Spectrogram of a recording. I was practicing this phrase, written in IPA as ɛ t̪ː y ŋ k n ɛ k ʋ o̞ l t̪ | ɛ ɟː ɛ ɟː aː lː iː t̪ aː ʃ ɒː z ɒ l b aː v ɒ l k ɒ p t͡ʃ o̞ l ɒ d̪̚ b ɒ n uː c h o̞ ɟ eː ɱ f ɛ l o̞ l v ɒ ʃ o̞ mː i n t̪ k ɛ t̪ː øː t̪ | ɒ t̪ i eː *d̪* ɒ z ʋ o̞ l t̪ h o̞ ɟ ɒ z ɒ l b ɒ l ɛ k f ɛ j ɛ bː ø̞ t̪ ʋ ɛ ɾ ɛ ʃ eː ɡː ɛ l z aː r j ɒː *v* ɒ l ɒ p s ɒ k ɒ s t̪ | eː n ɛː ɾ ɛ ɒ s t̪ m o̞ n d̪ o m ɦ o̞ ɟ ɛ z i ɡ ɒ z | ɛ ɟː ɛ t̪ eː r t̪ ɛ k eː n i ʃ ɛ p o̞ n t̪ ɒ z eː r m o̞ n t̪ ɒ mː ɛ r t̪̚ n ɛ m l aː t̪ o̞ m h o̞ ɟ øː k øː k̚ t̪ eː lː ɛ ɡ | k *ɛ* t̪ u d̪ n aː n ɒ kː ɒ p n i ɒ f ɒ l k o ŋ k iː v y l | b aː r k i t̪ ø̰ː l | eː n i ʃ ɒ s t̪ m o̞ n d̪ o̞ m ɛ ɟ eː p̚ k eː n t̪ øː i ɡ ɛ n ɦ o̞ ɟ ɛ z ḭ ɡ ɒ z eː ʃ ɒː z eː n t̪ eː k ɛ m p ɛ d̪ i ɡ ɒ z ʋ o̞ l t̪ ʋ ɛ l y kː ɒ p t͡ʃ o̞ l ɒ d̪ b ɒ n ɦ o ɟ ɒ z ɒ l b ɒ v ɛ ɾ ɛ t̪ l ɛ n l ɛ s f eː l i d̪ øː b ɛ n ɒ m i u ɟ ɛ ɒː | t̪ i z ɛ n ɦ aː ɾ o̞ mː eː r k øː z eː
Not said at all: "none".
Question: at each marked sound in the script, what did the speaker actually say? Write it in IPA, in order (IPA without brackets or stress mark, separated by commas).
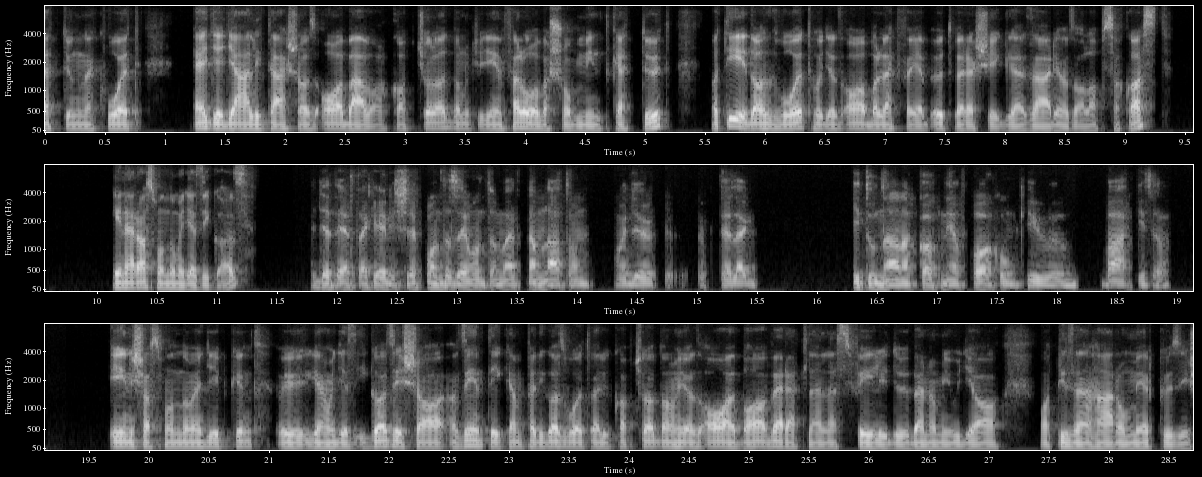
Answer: d̪, z, i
